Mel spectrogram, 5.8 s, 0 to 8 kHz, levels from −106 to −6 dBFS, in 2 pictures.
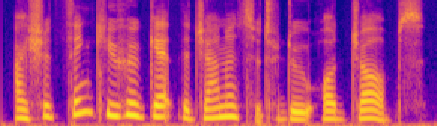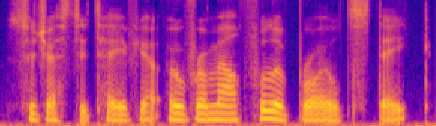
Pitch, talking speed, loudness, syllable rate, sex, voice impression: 190 Hz, 205 wpm, -19 LUFS, 5.3 syllables/s, female, very feminine, very adult-like, thin, slightly tensed, slightly weak, slightly bright, soft, clear, fluent, cool, very intellectual, refreshing, very sincere, calm, friendly, very reassuring, unique, very elegant, slightly wild, sweet, slightly lively, kind, slightly intense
